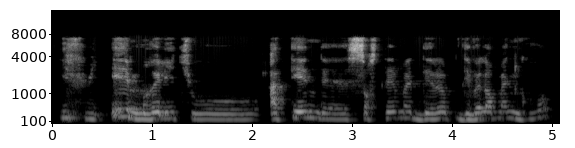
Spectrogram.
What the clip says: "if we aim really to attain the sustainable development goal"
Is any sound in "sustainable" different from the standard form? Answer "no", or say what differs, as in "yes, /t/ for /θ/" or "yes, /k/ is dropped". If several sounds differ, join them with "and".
yes, /b/ is dropped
